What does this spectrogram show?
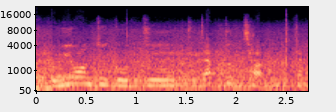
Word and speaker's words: Chatuchak: The pronunciation is ... Chatuchak Chatuchak Erai ~ Ah ~ I want to see it soon!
